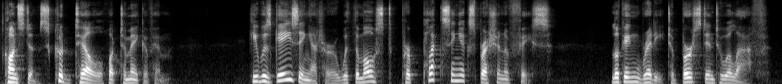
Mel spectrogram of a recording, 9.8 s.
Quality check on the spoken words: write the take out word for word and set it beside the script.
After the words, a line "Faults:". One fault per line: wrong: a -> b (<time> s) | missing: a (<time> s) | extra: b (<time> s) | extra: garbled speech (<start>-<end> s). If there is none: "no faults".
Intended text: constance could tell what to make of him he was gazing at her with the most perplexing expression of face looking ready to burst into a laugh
constance could tell what to make of him he was gazing at her with the most perplexing expression of face looking ready to burst into a laugh
Faults:
no faults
